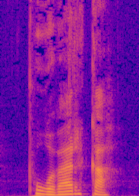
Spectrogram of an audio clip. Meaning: to affect, to influence
- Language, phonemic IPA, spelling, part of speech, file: Swedish, /ˈpoːˌvɛrka/, påverka, verb, Sv-påverka.ogg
